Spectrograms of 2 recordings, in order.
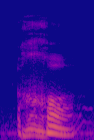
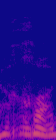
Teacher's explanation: Harus jelas dia kha di halaq. Kemudian mematikan huruf, dia jangan ngekor. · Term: huruf kha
